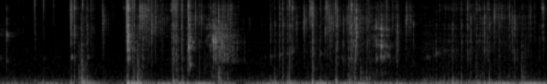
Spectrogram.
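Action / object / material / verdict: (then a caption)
scrape / soap bar cut with a metal blade / soap / none. A palm-sized, red-pink solid bar of dry soap with a dotted pattern is held in hand and shaved with a metal blade into curls and flakes. Quick, bright scraping and crackling strokes follow one another closely, with a steady low hum underneath.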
